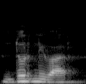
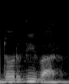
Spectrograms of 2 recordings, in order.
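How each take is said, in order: First: दुर्निवार with ni in the middle; correct form. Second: दुर्विवार with vi in the middle; wrong form. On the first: Teacher corrects the word, दुर्निवार with clear n. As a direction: clearly sound n after dur in दुर्निवार. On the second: Teacher rejects a non-word, दुर्विवार with v. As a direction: say the faulty दुर्विवार, v after dur. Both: Shown as a demonstration. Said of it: "कोई शब्द ही नहीं होता".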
